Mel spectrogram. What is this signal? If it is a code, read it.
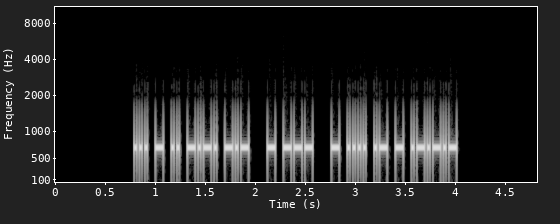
Morse code, heard as a keyed tone, about 44 wpm, 700 Hz. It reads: STICK TO THAT.
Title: Sentences from Top 1200 Words 45wpm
